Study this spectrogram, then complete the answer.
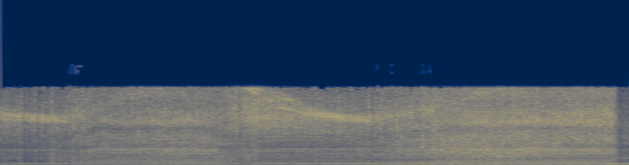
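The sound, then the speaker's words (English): A car engine revs hard and accelerates, its loud, steady roar climbing in pitch with strong harmonic whine, continuous without any talking. “Such a visceral car.”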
